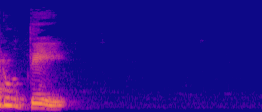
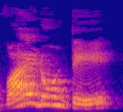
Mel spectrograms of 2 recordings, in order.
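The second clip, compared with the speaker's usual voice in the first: very slow, each word spaced for learners; teacher drawing out the question so students can repeat, very slow; slow model question; 6 dB louder, much slower than usual. Shown as a demonstration.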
